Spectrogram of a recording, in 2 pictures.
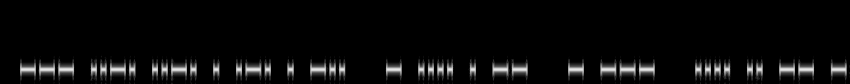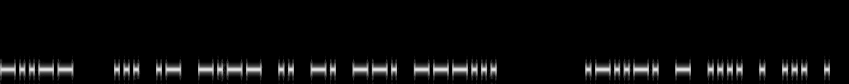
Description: Morse code, heard as a keyed tone, about 25 wpm, 700 Hz. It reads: OFFERED THEM TO HIM, SAYING: "THESE
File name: Pinocchio / Pinocchio ch7 20 25 ik1hge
